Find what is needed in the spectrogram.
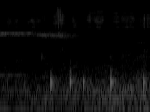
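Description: Faint strokes of a marker pen writing on a whiteboard, a series of short scratches and taps as the letters go down.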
